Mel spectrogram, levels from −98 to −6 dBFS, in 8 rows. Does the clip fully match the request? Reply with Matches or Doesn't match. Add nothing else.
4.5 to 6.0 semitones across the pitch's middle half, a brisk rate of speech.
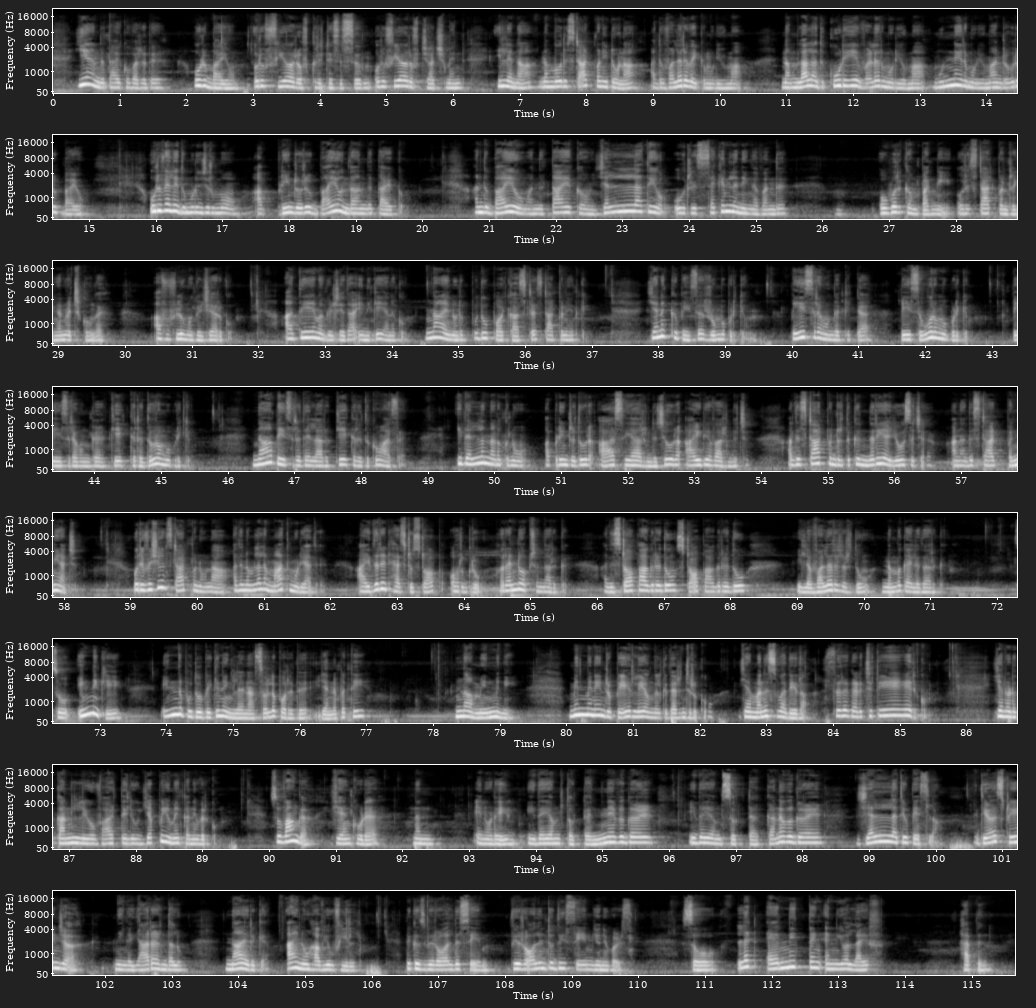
Doesn't match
